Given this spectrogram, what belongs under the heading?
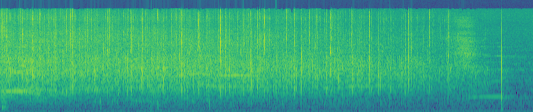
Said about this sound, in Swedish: Ska vi välkomna vår eh, vår vän. Vår vän, vår kompis. Vår talare för kvällen. En applåd tycker jag för Hans Wolfbrandt.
